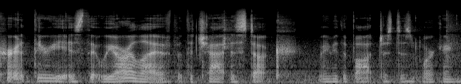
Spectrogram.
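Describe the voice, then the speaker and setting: Noticeable noise lies under the speech. The pace is moderate. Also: man. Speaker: programmer live-streaming electronics and reverse engineering. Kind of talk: casual live-stream coding talk.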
